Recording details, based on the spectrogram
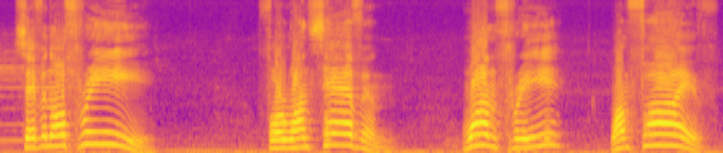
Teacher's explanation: we put the stress on three after that seven after that three after that five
